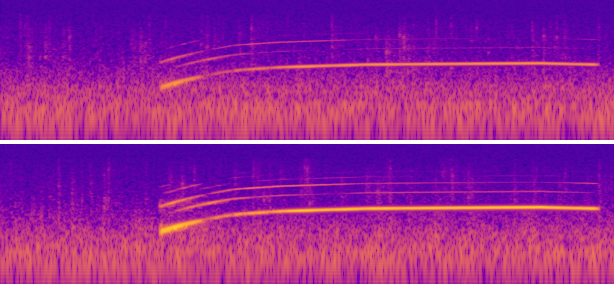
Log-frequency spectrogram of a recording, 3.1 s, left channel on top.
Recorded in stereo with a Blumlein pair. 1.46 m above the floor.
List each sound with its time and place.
0.8 s a siren: 60° right; by 3.0 s 55° right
